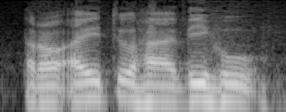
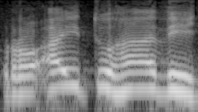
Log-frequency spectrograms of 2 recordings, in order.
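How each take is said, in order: First: The last word ends in a u vowel. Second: The last word ends in an i vowel. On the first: The speaker calls it wrong. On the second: The speaker calls it right.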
